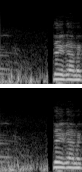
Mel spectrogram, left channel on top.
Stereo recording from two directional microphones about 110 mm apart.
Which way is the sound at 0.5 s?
10° left (ahead or behind).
